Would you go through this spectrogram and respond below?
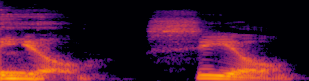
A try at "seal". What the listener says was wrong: Make it longer. Seal. Seal. Seal.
